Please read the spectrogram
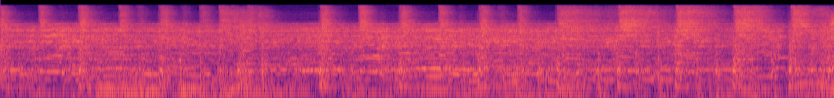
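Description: Live rock band playing an instrumental passage: distorted electric guitars over drums keeping a steady beat, with cymbal hits.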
